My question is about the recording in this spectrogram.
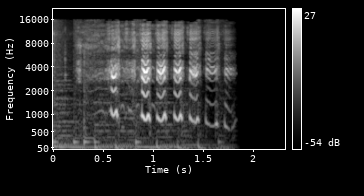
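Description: Playful cartoon music ending in a quick run of about six short warbling, chirp-like notes over a low backing, cutting off suddenly just before the end.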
